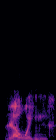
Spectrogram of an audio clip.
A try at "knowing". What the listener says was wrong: No, it's like N. Knowing.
